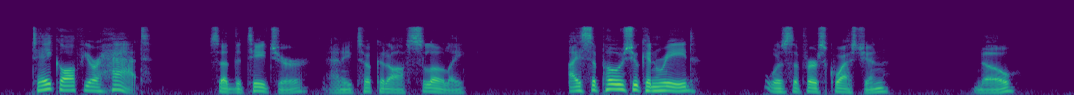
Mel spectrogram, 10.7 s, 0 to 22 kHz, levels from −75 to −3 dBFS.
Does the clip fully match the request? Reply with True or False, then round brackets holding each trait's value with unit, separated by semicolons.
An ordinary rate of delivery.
False (130 wpm)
